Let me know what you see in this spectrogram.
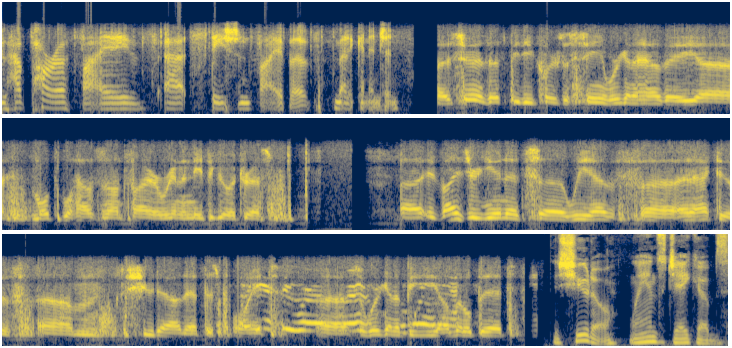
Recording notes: Recordings from 911 dispatchers detail a shooter's ambush of firefighters responding to an Oct.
